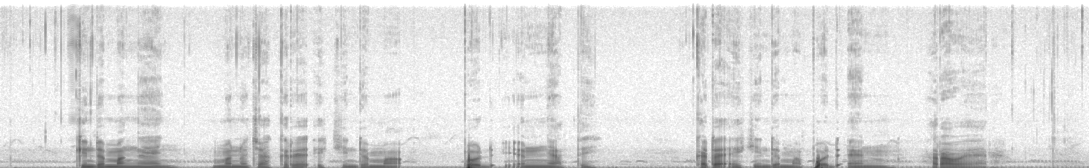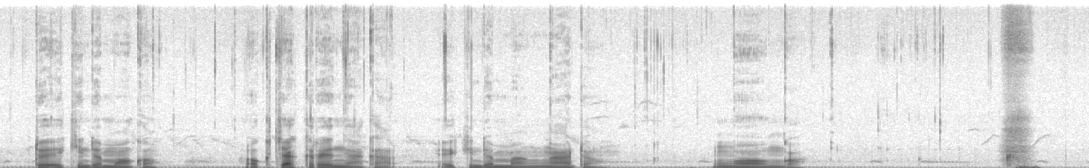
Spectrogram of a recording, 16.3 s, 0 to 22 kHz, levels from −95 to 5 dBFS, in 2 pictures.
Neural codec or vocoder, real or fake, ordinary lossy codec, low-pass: none; real; none; none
